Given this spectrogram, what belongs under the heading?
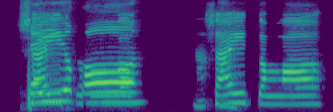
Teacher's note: Huruf to memang yang keluar vokalnya huruf o, tapi tidak boleh memonyongkan bibir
